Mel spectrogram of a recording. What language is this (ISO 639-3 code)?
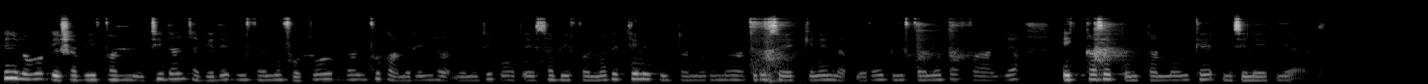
sid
